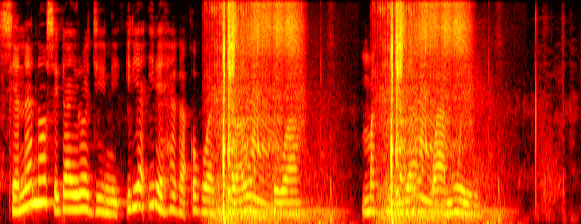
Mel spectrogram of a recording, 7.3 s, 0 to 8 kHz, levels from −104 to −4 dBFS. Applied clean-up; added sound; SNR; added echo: none; Bicycle; -5 dB; none.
